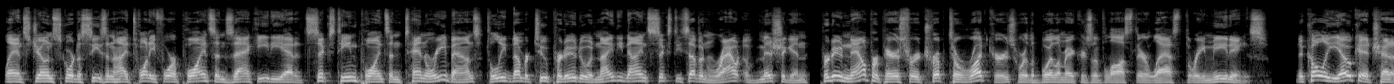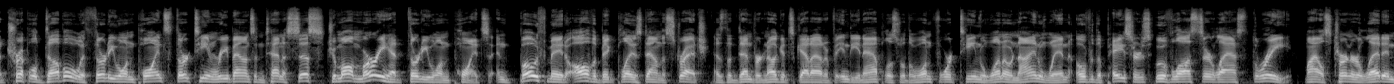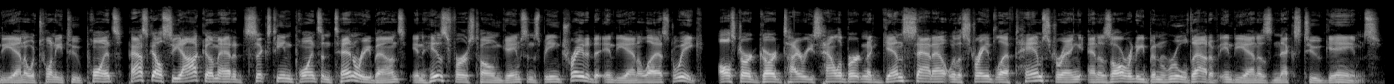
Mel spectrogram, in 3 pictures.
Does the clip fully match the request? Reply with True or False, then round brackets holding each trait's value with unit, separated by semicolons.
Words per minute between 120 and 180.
False (205 wpm)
